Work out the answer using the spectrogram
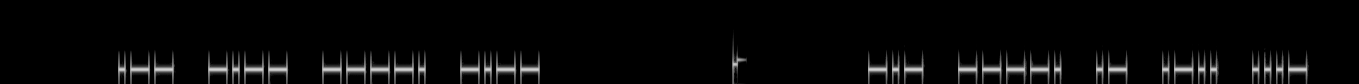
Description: Morse code, heard as a keyed tone, about 20 wpm, spaced as for 14 wpm, 700 Hz. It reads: WY9Y K9ALV
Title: 231 Lesson 37g - Letter x - Call Signs 20wpm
